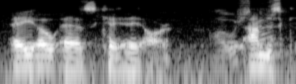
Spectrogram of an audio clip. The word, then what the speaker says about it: Aoskar: It's Aoskar is how you spell it. Aoskar. I'm just going to say Oscar.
